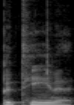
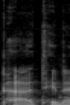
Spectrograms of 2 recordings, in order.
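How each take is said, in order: First: The word has a refined, posh-sounding pronunciation. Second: The word has a plain, everyday pronunciation. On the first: The speaker calls it right. "it's patina. But um, I thought it'd be pretentious to say it that way" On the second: The speaker calls it wrong. "It's not patina"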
